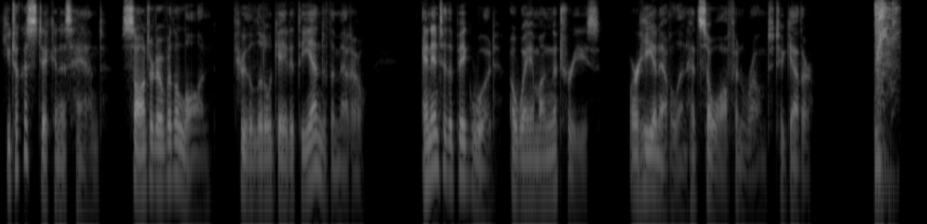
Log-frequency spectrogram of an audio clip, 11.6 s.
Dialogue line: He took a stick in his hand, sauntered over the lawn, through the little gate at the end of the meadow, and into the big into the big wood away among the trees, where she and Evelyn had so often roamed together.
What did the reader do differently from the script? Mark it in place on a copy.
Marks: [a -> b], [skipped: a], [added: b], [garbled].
He took a stick in his hand, sauntered over the lawn, through the little gate at the end of the meadow, and into the big [skipped: into the big] wood away among the trees, where [she -> he] and Evelyn had so often roamed together.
